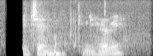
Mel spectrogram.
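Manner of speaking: soft half-whispered voice. Leaning his head toward the wall to call to Jin, half-whispering. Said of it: "He like whispers through".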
